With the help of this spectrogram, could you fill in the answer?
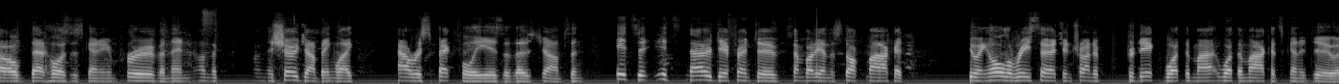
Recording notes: Recorded live at the Ocala Jockey Club International 3 Day Event.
